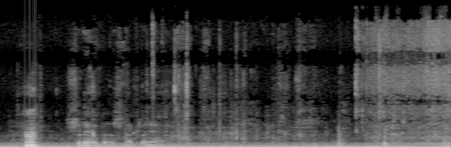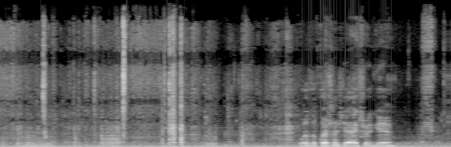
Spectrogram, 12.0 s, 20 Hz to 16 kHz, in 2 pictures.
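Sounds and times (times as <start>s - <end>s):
car cabin hum: 2.4s - 12.0s.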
